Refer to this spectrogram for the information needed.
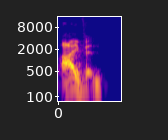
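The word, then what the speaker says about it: Aiven: Okay, so first of all, I'm lucky because the pronunciation of Ivan is the same in the Nordics and in Italy, making my life really easy.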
